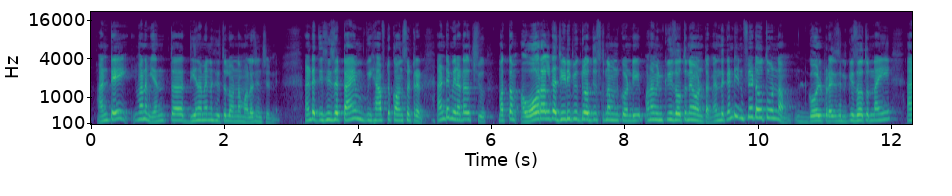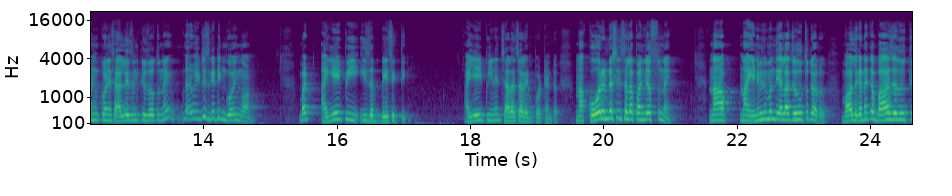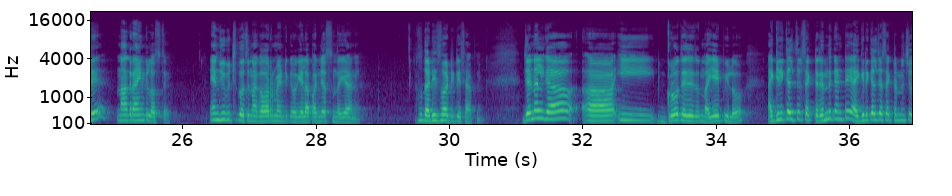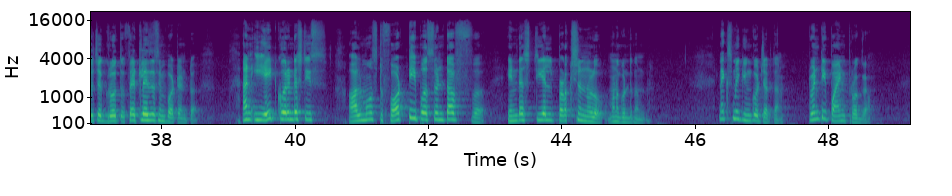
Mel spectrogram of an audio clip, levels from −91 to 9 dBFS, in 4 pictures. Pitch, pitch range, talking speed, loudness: 205 Hz, 180-230 Hz, 155 wpm, -25 LUFS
